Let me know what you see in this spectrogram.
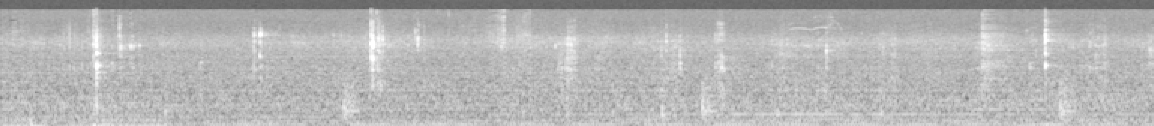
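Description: Quiet chewing of a mouthful of food, with a few faint scattered clicks.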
